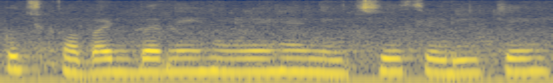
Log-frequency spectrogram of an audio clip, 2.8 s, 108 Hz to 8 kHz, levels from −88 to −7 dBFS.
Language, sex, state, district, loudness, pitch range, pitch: Hindi, female, Chhattisgarh, Raipur, -16 LUFS, 190-195 Hz, 195 Hz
